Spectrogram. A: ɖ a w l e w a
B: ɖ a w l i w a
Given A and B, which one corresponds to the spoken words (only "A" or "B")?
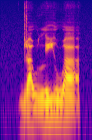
B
